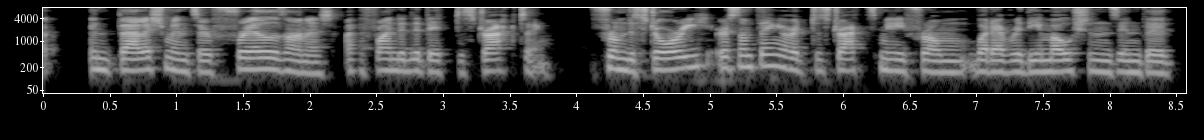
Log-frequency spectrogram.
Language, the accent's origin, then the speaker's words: English; Dublin, Leinster, Ireland; accent: Dublin; And I always sing them in a Dublin accent and really like confuse everyone.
